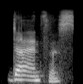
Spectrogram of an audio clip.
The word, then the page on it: dianthus: Indian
